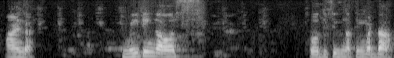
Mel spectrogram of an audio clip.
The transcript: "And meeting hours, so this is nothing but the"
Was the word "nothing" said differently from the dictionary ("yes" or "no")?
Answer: yes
